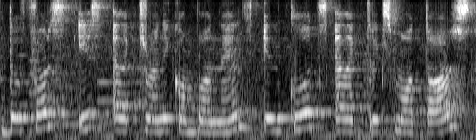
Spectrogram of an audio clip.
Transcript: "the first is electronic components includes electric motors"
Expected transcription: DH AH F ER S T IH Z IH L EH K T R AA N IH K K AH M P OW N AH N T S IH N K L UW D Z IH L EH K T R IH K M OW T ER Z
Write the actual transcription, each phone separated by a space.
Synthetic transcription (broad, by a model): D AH F ER S T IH S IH L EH K T R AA N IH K K AH M P OW N AH N T S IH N K L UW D S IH L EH K T R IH K M OW T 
